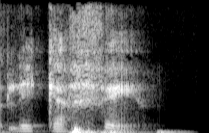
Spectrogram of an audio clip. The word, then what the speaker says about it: les: So when we have the plural, we see that the S is not pronounced, such as les cafés. We do not say les cafés, like you would say, let's say, the dogs in English, or in Spanish, los perros, the dogs.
